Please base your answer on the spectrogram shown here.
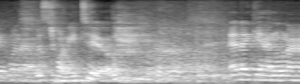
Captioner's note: audience laughing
